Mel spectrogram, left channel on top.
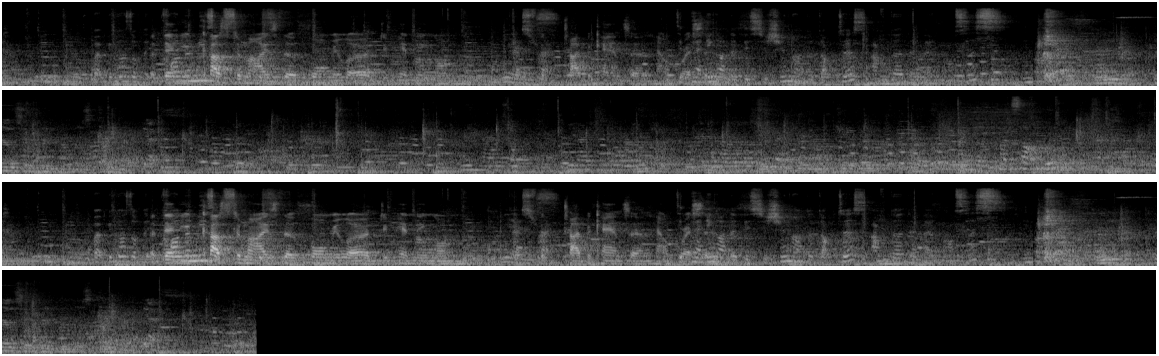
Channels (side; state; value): right; drops out; at 14.1 s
